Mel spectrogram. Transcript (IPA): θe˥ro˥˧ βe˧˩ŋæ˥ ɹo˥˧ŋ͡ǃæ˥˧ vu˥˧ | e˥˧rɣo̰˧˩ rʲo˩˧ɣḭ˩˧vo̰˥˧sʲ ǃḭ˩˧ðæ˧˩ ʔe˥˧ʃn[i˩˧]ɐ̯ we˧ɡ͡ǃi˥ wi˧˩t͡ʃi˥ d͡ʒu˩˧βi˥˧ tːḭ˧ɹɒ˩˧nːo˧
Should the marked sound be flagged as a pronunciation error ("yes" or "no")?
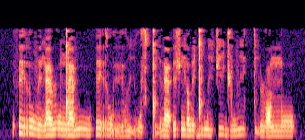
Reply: yes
